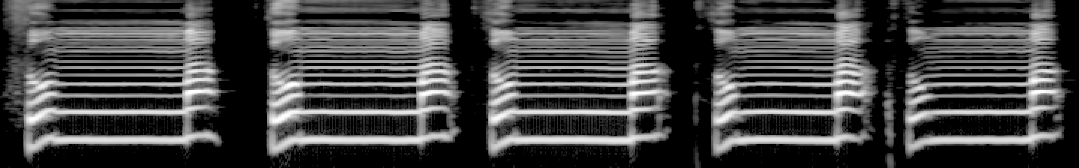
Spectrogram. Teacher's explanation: ناک میں آواز لے جا کر، پیور ناک میں آواز لے جا کر، تھک آواز، گہری آواز کے ساتھ ایک الف کے برابر گنگنانا، اس کو غنہ کہتے ہیں۔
